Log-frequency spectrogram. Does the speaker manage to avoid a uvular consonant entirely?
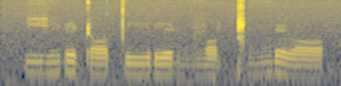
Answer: yes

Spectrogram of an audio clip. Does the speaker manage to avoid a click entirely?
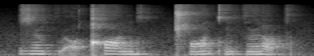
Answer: no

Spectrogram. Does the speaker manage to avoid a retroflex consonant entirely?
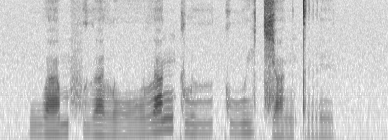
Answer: yes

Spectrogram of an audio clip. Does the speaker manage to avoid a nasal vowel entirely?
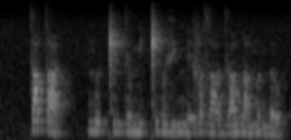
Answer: yes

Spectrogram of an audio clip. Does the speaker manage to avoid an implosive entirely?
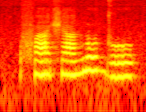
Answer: yes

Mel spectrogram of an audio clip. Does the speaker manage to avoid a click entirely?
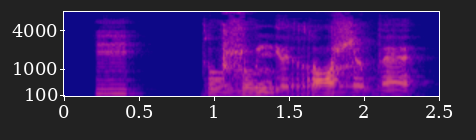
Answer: yes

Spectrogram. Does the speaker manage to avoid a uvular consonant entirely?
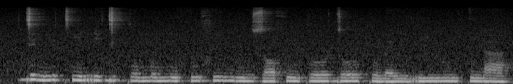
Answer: yes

